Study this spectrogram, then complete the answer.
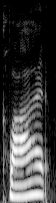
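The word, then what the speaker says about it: Claude: Then you have, I think it's pronounced Clyde.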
